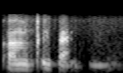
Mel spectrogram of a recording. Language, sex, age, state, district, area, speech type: Nepali, male, 60+, West Bengal, Kalimpong, rural, conversation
